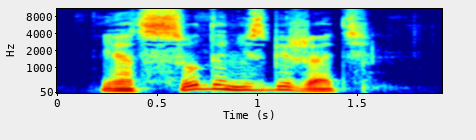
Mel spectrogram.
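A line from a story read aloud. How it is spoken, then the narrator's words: Quiet remark. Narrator (Russian): тихо заметила она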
